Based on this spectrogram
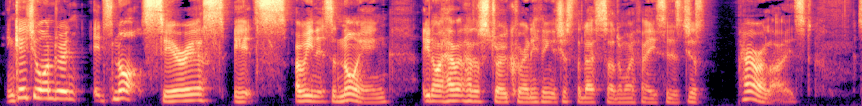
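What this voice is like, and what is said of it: Slightly cottony speech, weak plosives. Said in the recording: “my voice sounds a little bit different ... I'm going to sound a little weird for a while ... you might struggle with your plosives ... Sound a little cottony.”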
